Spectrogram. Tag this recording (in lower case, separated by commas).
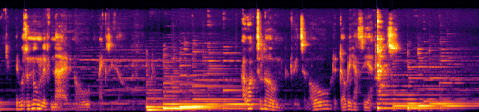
acoustic guitar, strum, music, speech, guitar, plucked string instrument, musical instrument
